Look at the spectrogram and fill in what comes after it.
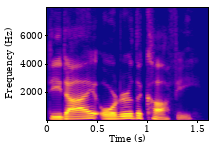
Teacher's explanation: stressing did in a question shows you're surprised or confirming.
